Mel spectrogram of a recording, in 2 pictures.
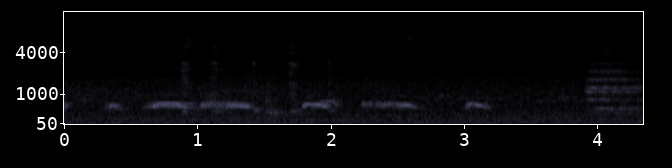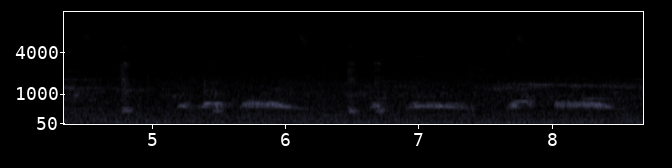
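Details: Spotted dove cooing in the 'thúc gù' style meant to stir decoy doves to coo back: a faint series of short mid-pitched coos in quick irregular succession, over steady background hiss, with faint high chirps from other birds.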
